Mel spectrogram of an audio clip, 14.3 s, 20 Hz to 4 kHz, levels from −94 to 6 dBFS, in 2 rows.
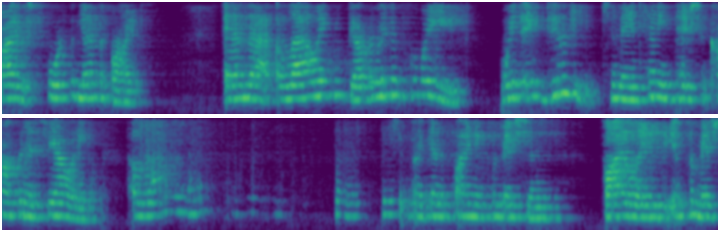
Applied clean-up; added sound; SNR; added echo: neural mask model DeepFilterNet 3.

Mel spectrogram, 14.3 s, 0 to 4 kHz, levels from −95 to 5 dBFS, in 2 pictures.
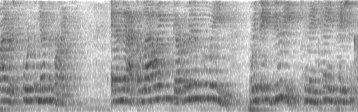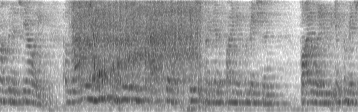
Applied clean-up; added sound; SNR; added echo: none; Fill (with liquid); -2 dB; reverberation time 1.1 s.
